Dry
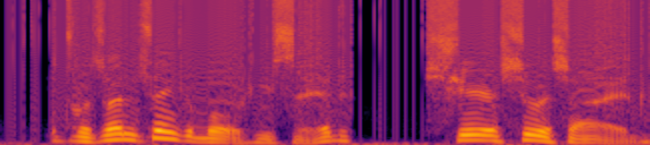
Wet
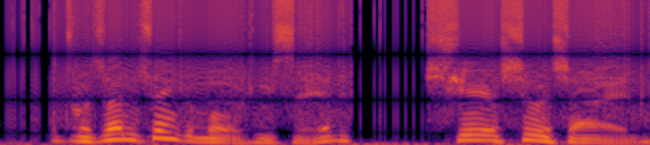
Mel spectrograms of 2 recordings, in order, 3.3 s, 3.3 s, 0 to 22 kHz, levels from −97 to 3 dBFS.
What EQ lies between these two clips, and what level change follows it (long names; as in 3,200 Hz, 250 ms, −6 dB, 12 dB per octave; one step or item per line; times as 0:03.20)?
phaser with its sweep stopped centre 1,300 Hz, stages 6
−3.0 dB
